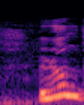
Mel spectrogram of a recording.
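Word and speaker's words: wrong: رونج، خطأ. ورونج، بطريقة خاطئة. والدبليو دي سايلنت وما بنطقهاش.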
